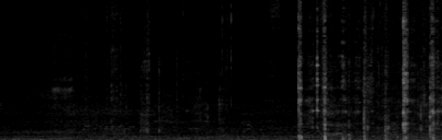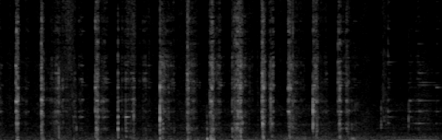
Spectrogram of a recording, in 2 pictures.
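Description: A narrow metal digging tool chopping into dry, stony soil and loose rock chips, with sharp scraping clinks. The strikes start about four seconds in and come quickly and irregularly, roughly three a second, stopping shortly before the end.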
